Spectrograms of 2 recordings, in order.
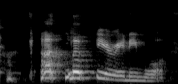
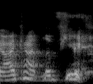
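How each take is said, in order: First: Retold ultimatum with a laugh in it; lightly laughing mock ultimatum; laughing retelling. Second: Said in the usual way. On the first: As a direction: quote the ultimatum through amusement. Laughs repeating partner's ultimatum.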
